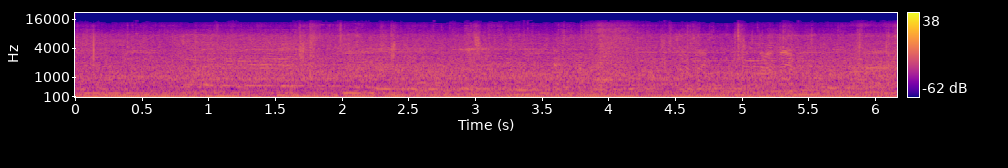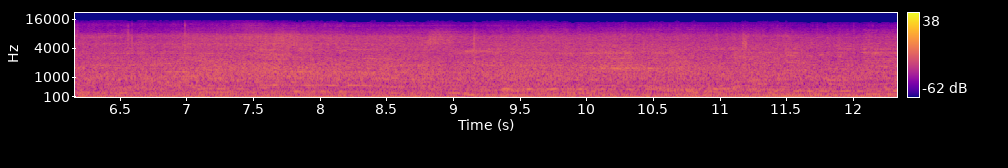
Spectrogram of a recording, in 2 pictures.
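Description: Busy city street ambience: a steady low rumble of road traffic with passers-by talking nearby.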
